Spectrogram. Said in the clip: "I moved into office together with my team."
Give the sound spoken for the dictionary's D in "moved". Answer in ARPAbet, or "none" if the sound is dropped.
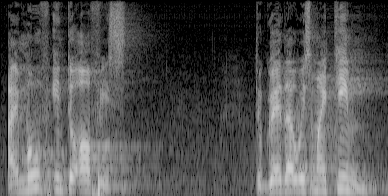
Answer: none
